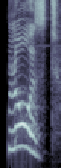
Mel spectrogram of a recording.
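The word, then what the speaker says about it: closed: pulled argue argue argue क्लोज्ड द S sounds like vibrating ji सो the word would sound like क्लोज्ड क्लोज्ड अब यह वाले क्लोज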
